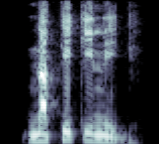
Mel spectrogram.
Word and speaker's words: nakikinig: Nakikinig is spelled as N A K I K I N I G.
